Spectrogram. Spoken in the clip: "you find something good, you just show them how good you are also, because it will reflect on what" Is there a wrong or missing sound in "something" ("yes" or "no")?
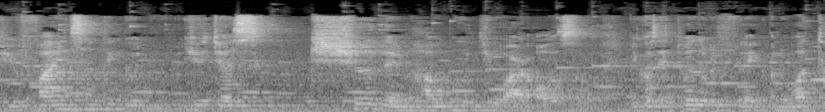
yes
